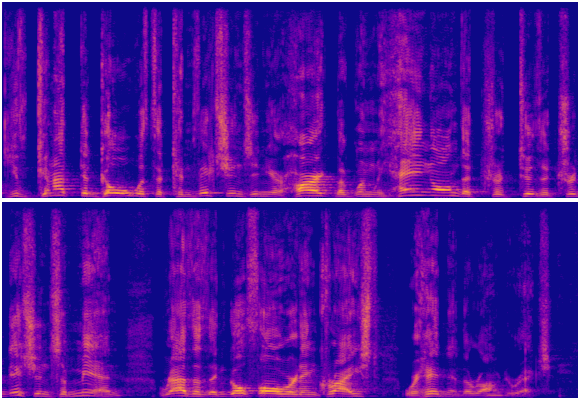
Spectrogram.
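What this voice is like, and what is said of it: Southern American accent. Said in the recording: “I was born in Virginia. You can probably tell I don't have a Canadian accent, eh? ... down south”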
